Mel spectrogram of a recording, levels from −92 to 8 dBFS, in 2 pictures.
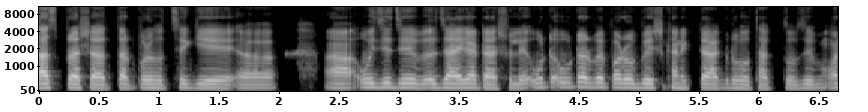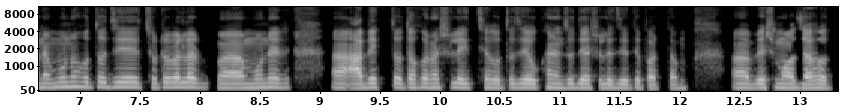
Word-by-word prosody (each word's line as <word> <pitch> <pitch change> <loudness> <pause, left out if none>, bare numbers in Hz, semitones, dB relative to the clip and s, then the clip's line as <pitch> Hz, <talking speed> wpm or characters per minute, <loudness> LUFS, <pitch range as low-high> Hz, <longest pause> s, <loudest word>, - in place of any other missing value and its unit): রাজপ্রাসাদ। 150 -2 +5
তারপরে 150 +1 +1
হচ্ছে 145 +2 -5
গিয়ে 150 0 +2 0.2
আ - - 0 0.7
আ - - +1 0.3
ওই 170 - +2
যে, 175 - +2
যে, 170 - +2 0.3
জায়গাটা 155 0 +5
আসলে 150 +1 -5
ওটা, 175 - -3
ওটার, 180 +1 +2
ব্যাপারেও 165 -1 +2
বেশ 155 0 +1
খানিকটা 150 -1 -1
আগ্রহ 150 0 -5
থাকত। 140 +1 -5 0.2
যে, 150 - -2
ম - - -12
মানে 160 +1 0
মনে 190 +1 0
হত 185 -1 -5 0.2
যে, 185 - +2 0.2
ছোটবেলার 180 +1 +3 0.2
আ - - +4 0.2
মনের 170 +1 0 0.4
আ - - +1 0.2
আবেগ 170 +2 +2
তো - - +1
তখন 165 +1 0
আসলে 165 +1 -3
ইচ্ছা 160 +1 -6
হত 150 - -4
যে, 155 - +1
ওখানে 160 +1 -2
যদি 155 0 -1
আসলে 150 0 -2
যেতে 150 +1 -1
পারতাম। 140 0 -3 0.5
আ - - +1 0.2
বেশ 155 -1 +2
মজা 150 -1 +3
হত। 145 -1 -1
155 Hz, 200 wpm, -23 LUFS, 150-170 Hz, 0.7 s, রাজপ্রাসাদ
